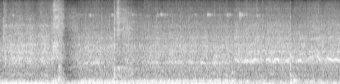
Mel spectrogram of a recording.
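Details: Holden VT Commodore left for years in a paddock and missing many parts: the engine catches after a short crank and settles into a steady, even beat with no knocking or misfire, running healthily.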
